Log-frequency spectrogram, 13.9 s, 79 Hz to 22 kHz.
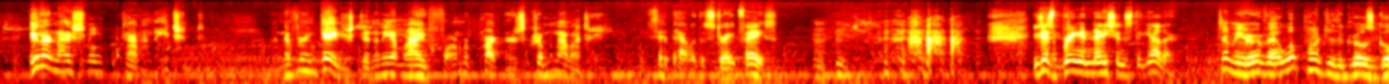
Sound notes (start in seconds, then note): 8.0 laughs; 8.1 chuckles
